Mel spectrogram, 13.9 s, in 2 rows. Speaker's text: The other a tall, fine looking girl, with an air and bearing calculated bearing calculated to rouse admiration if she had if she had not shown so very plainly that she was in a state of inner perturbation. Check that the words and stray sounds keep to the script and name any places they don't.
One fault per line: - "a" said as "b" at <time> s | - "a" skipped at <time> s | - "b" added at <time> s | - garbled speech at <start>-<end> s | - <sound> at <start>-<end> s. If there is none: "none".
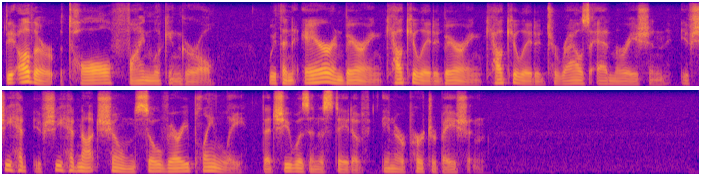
none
